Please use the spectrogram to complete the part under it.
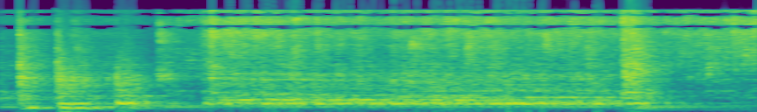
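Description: Water pours steadily in a continuous splashing stream while hand washing clothes, lasting a few seconds, fairly close, then tapers off near the end.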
